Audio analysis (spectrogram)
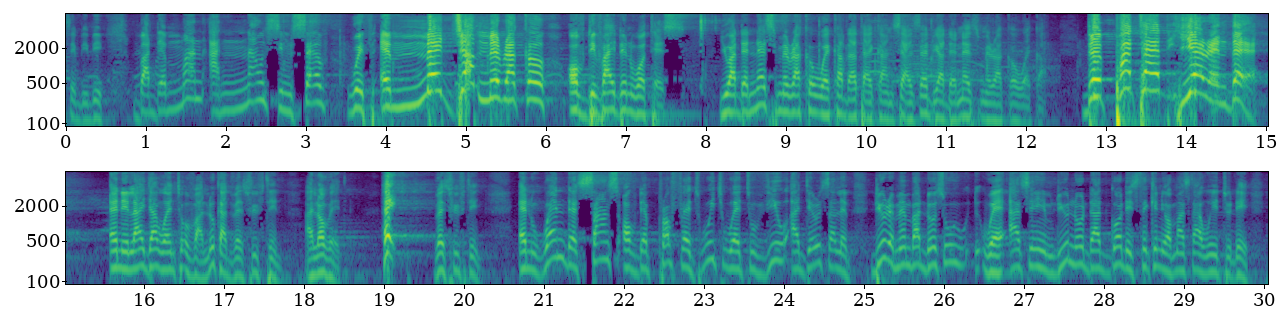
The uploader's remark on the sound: Preached at the Thanksgiving Service Convention Day 2.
